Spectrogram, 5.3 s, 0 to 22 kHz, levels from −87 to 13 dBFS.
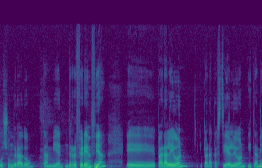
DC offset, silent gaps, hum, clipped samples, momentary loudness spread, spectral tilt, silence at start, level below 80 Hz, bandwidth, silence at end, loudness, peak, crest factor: under 0.1%; none; none; under 0.1%; 14 LU; -6 dB/octave; 0 s; -50 dBFS; 19 kHz; 0 s; -28 LUFS; -8 dBFS; 18 dB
